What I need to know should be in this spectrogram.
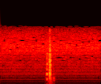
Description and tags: wingbeat frequency for aedes aegypti
aegypti, wingbeat, insect, aedes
